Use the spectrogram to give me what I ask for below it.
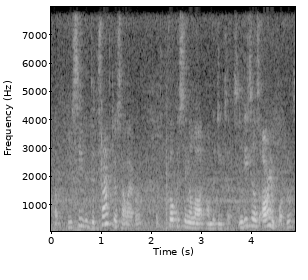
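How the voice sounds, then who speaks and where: A woman from the Netherlands who was raised in the US speaks with an American accent as a panelist at a roundtable, arguing earnestly and persuasively with many restarts. Her mid-range voice is animated and quick, recorded in an echoey room with noise.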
